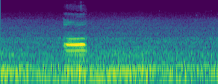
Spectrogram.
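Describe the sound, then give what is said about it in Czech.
Steady low rumble and road noise of a car driving through a snowy winter landscape, heard from inside, continuous throughout, with a brief spoken syllable breaking in near the start. “Tady krásně vidíte naši jízdu.”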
